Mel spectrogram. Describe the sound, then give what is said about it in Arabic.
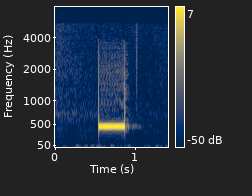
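A telephone tone after a dropped call: one short, steady mid-pitched beep of about a third of a second, clicking on and off, followed by a faint tail over a low background hiss. “طبعا انقطع الاتصال, فقد الاتصال.”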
